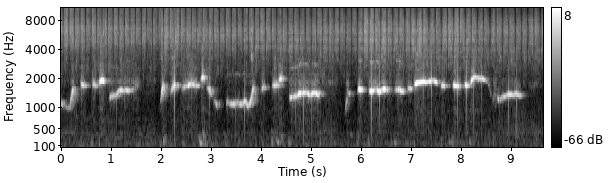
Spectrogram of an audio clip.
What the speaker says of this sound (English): Whistle as I work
